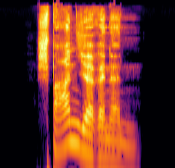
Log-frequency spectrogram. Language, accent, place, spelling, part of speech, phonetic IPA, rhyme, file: German, Germany, Berlin, Spanierinnen, noun, [ˈʃpaːni̯əʁɪnən], -aːni̯əʁɪnən, De-Spanierinnen.ogg
- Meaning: plural of Spanierin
